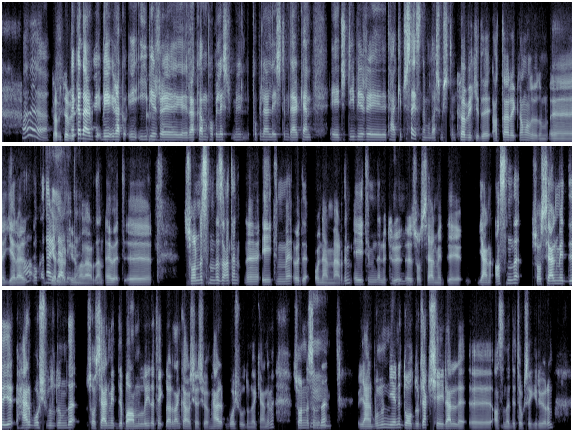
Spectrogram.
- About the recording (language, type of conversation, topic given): Turkish, podcast, Sosyal medyanın ruh sağlığı üzerindeki etkisini nasıl yönetiyorsun?
- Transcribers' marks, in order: other background noise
